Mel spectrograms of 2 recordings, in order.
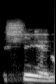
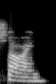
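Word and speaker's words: Shein: have to mention retailers I can never pronounce it that Sheen or shine however you pronounce it got hot now sorry if I miss too earlier where does that come from uh it's a company called she Shen shine I think it just pronounced shine I don't think anyone's ever quite worked it out so just she in or shine so yes right yeah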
